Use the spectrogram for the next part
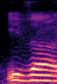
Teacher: الف مدہ مد اصلی حرکتیں مقدار کھینچ کے پڑھیں گے۔ الف مدہ کو باریک پڑھیں گے کیونکہ اس سے پہلے حروف استفعال میں سے زال آ رہا ہے۔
